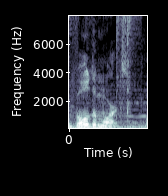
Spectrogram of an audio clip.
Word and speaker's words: Voldemort: You know, when they were making the movies and saying Voldemort like 1,000 times, she didn't bother to say, yeah, by the way, the T is silent. It's Voldemort, not Voldemort.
